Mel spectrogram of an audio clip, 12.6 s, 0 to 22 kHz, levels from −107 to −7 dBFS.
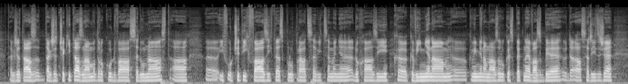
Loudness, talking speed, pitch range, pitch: -23 LUFS, 150 wpm, 120-130 Hz, 125 Hz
